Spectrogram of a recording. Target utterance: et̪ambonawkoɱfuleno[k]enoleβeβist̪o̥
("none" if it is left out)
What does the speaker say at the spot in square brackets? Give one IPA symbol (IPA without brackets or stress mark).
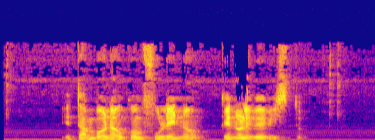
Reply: k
